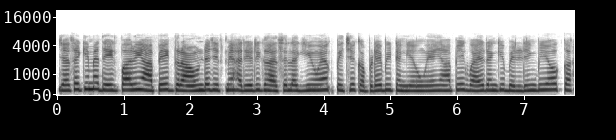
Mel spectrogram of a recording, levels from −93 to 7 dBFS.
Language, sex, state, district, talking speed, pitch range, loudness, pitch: Hindi, female, Chhattisgarh, Sukma, 270 wpm, 245-265 Hz, -14 LUFS, 255 Hz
